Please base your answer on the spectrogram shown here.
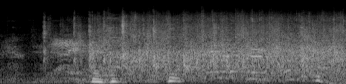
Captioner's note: applause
